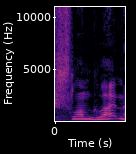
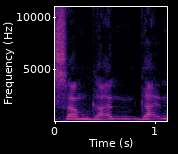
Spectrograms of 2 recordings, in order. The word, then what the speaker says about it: Slum Glutton: Some people always call it Slum Glutton. They can't get it, but I noticed if you read it when it's spelt, you get it. If you just say it, some people like can't really get it. Slum Glutton, and I'm like Slum Glutton because it's like the two L's.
